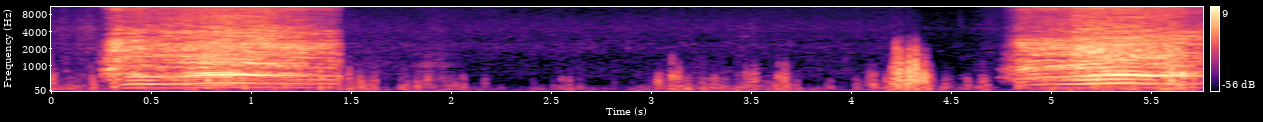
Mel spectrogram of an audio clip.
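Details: Moose with two drawn-out, nasal moans about a second long, separated by a stretch of rustling and crackling movement noise.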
